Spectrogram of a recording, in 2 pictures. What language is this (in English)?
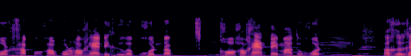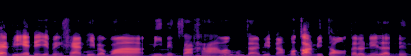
Thai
